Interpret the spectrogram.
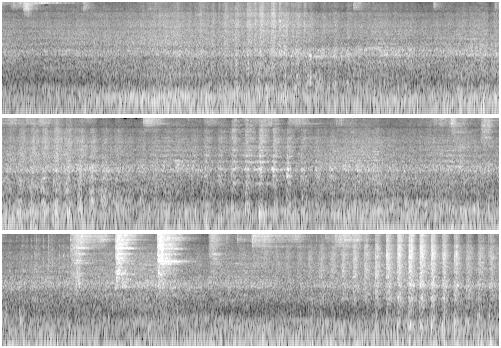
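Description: Freight train of container-laden well cars rolling past, a loud steady rumble and rattle of steel wheels on rail. Toward the end comes a quick run of regular clicks as wheels cross rail joints.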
